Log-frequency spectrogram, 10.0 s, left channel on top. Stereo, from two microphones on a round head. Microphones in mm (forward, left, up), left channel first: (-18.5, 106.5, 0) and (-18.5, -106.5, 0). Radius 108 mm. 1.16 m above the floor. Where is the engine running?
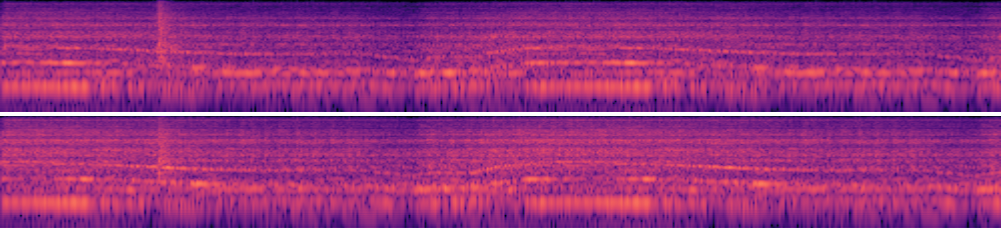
25° right (ahead or behind), 1.7 m.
